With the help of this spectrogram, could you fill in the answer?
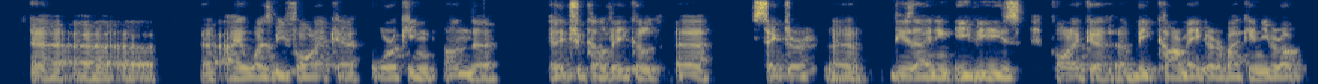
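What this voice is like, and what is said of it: French-accented English. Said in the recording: “like, as you hear, like, the strange accent. So I'm from France”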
